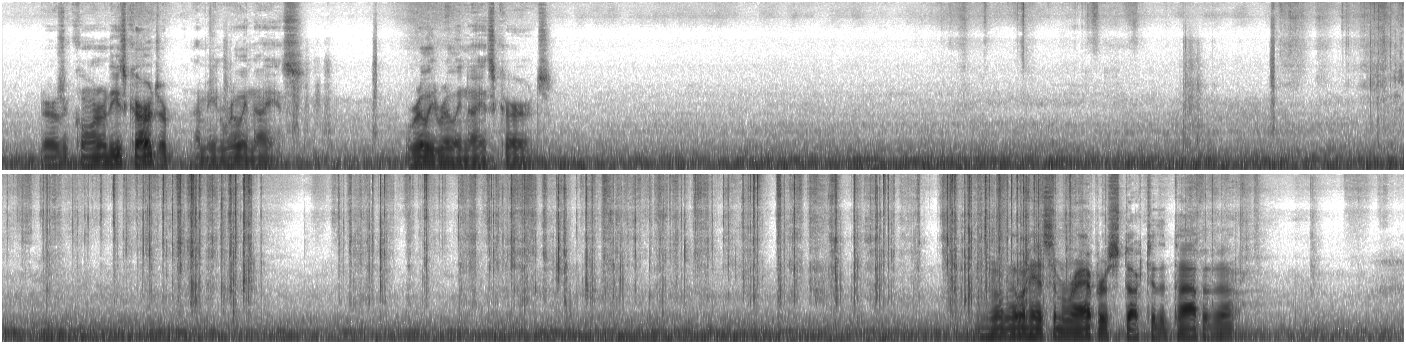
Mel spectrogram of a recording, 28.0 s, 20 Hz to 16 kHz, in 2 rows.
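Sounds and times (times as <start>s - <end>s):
steady low hum: 0.0s - 28.0s
paper wrapper tearing and crinkling: 13.4s - 26.5s.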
